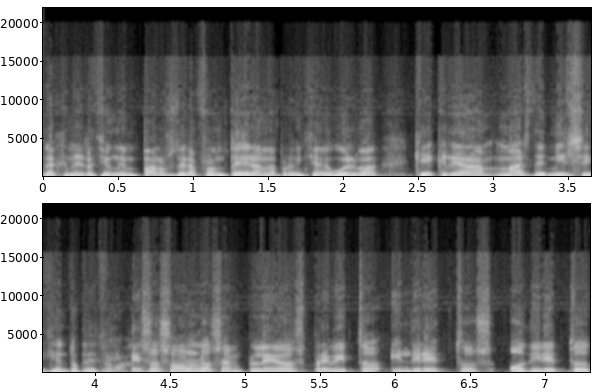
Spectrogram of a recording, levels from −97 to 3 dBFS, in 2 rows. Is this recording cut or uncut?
cut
